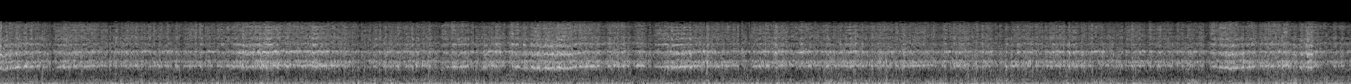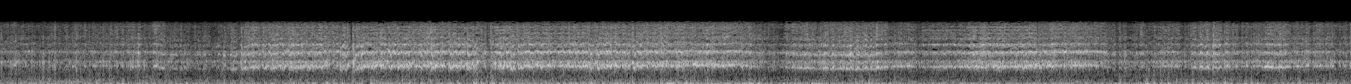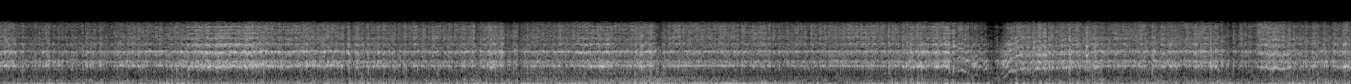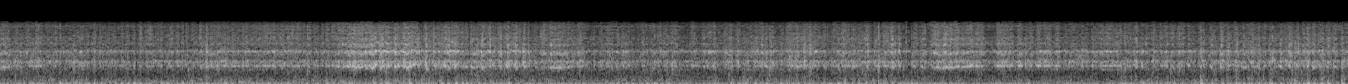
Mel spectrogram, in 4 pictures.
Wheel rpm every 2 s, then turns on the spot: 220, 230, 220, 230, 230, 230, 230, 220, 190, 190, 220, 220, 220, 230, 230, 230, 230, 230, 170, 230, 230, 230, 220, 230, 230, 230, 230.
none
